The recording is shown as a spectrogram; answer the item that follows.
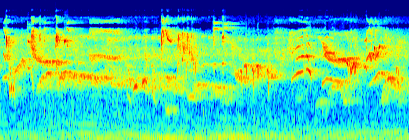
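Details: Horsfield's bush lark kept in a hanging cage, singing a varied run of long slurred whistles and squeaky rising and falling notes mixed with harsh chattering, steady and unbroken.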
